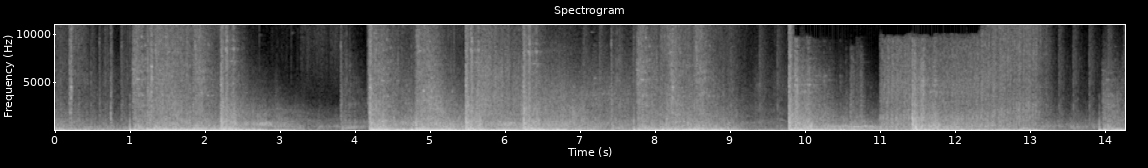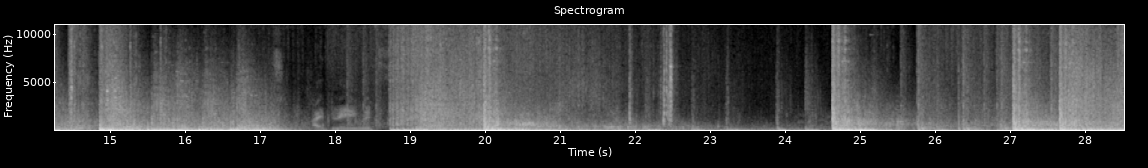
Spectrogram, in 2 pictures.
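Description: Rifle shots boom with loud cracks, again and again.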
